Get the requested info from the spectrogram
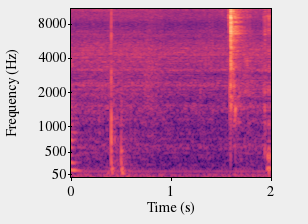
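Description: Two quick clicks of a computer mouse about half a second in, over a faint steady low hum.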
